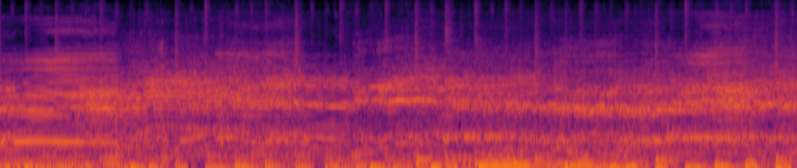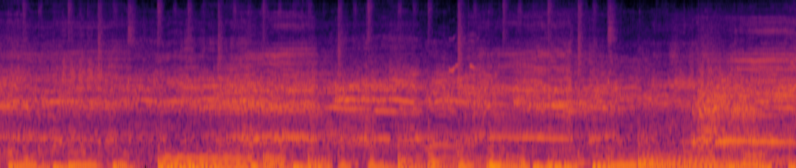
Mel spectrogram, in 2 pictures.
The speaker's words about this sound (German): Da fing plötzlich so ein Schaf hemmungslos zu blöken an und gleich hinterher begann eine Herde voll mit Lämmern blöken auf ihn einzuhämmern. Nicht nur ein Schaf oder zwei, da war es mit dem Schlaf vorbei.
